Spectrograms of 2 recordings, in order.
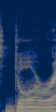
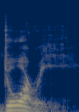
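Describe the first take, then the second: First: Dore said as one syllable, like door-ay without the final y sound; Dore, not Dory; correct pronunciation. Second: Dory said like the name, ending in an ee sound; Dory, the mistaken version; common mispronunciation. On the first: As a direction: say Dore the right way, firmly. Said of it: "it's pronounced Dore". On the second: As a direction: say Dory the wrong way people do. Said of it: "A lot of people say Dory". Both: Shown as a demonstration.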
